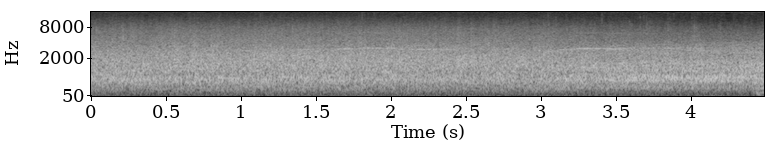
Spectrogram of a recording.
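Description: Football crowd at a 1990–91 Chelsea match applauding steadily, a dense broadband wash of clapping and crowd noise that holds evenly throughout without pause.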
